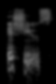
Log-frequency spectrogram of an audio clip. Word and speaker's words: issues: issues we want to instead of issues e with that e keep it with a short i issues issues issues okay so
